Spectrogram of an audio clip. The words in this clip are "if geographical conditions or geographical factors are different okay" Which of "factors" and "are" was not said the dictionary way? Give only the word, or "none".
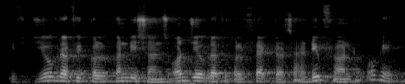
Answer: factors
